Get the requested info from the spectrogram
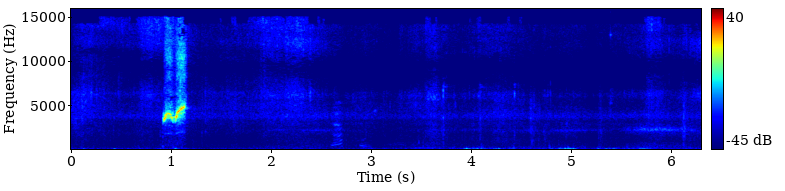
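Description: A single short, high, rising chirp or whistle about a second in, the loudest sound here, followed by soft low thuds and rustling of footsteps through dry grass.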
